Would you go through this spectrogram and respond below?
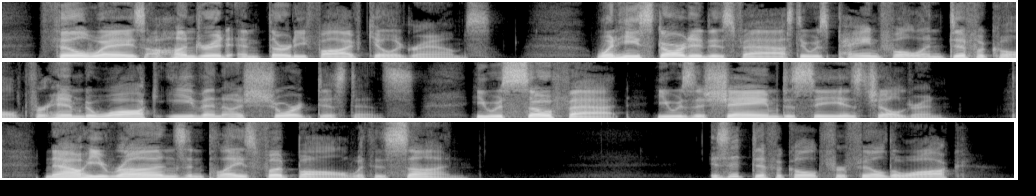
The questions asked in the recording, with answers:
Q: Is it difficult for Phil to walk?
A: No, it's not difficult for Phil to walk.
